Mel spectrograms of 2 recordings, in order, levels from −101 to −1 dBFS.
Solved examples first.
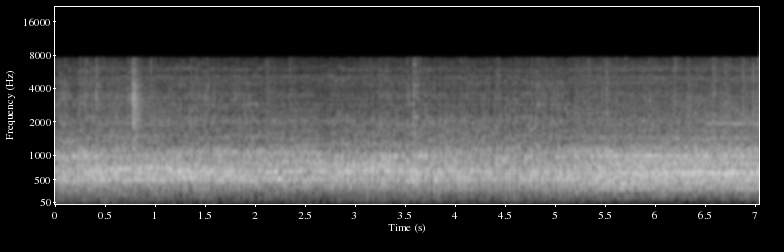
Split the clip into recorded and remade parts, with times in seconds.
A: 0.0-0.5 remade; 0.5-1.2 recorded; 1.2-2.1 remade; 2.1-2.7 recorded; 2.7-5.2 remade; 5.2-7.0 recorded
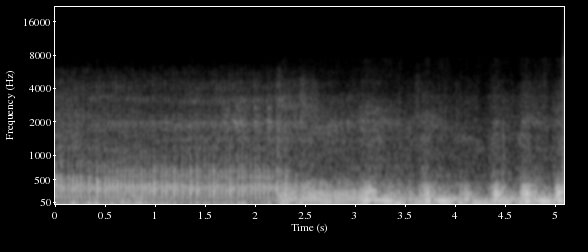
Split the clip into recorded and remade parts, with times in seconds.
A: 0.0-5.1 recorded

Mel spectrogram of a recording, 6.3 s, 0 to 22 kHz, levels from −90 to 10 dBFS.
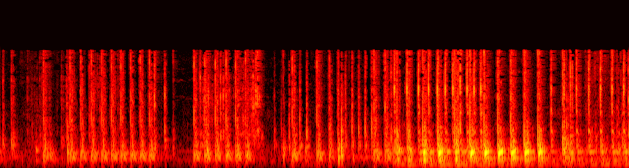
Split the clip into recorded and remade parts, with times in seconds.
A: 0.0-6.3 recorded

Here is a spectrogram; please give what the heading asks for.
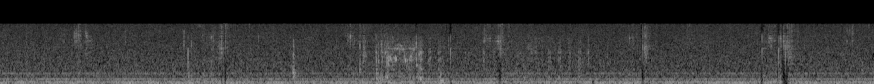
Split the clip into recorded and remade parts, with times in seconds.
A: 0.0-8.7 recorded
